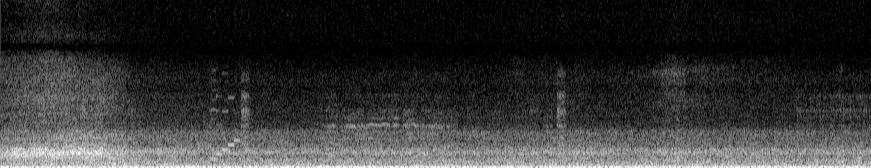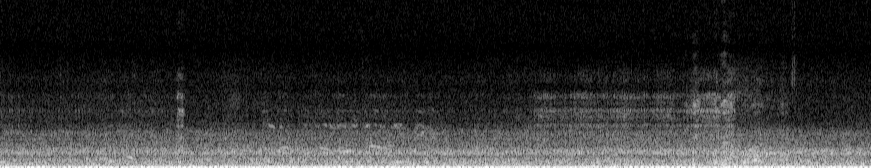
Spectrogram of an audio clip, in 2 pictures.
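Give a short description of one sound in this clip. A car engine hums steadily with a low road rumble from inside the moving car.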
